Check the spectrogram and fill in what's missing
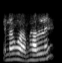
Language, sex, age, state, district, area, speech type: Assamese, female, 45-60, Assam, Charaideo, urban, conversation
